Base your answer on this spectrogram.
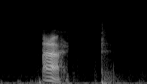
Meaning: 1. Any species in the Fabacea family 2. Plant of such a species, usually pea shrub 3. a pea (seed) from such a species
- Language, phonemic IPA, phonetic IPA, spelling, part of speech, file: Swedish, /ɛrt/, [æʈː], ärt, noun, Sv-ärt.ogg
